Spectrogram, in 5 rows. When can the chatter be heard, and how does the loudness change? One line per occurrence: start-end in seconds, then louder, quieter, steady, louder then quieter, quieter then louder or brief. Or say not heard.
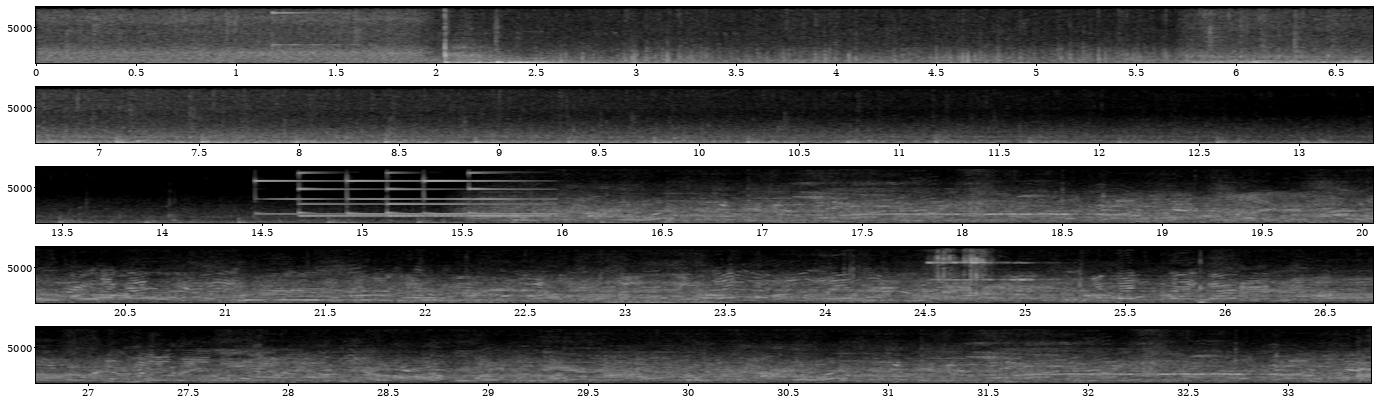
15.4-33.3 steady.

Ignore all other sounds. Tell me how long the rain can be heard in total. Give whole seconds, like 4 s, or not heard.
24 s.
